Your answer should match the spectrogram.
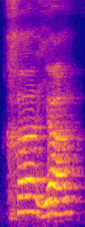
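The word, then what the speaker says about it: חיה: Warrior, Sa'an, school, Bayat Sapar, life, Kaya, Chaya, Salaki. I want to make sure I pronounce the Cha, because it might sound like Ka, which is a different word and a different character. Chaya, Mawath is death, and Adarach is garment.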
